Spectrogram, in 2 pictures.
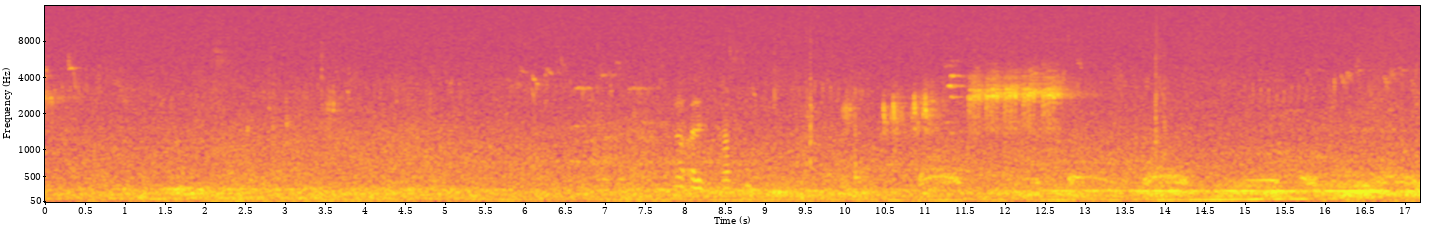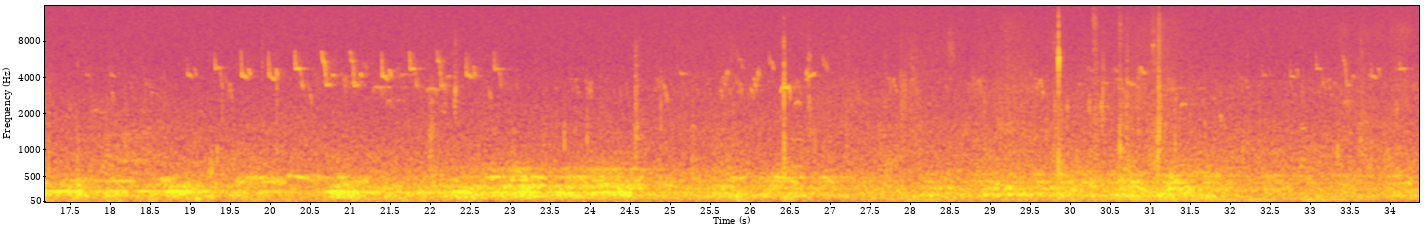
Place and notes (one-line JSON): {"title": "Kirchstraße, Teupitz, Deutschland - Seebrücke Teupitz", "date": "2019-05-05 18:30:00", "description": "Seebrücke Teupitz Zoom H4n / ProTools", "latitude": "52.14", "longitude": "13.61", "altitude": "40", "timezone": "Europe/Berlin"}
